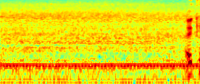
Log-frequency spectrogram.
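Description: A steady mechanical hum with one constant mid-pitched tone and an even background hiss, holding level throughout.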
